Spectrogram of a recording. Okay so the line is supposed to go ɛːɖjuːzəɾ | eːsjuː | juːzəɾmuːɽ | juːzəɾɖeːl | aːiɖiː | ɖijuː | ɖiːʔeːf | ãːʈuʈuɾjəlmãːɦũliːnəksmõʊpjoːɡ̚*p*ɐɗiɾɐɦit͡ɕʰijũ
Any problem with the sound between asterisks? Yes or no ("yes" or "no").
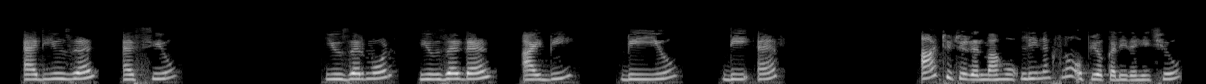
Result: yes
